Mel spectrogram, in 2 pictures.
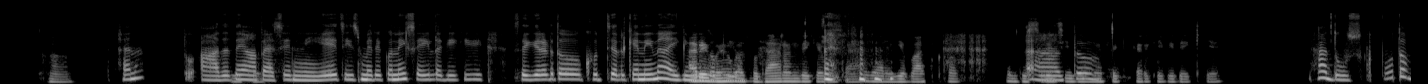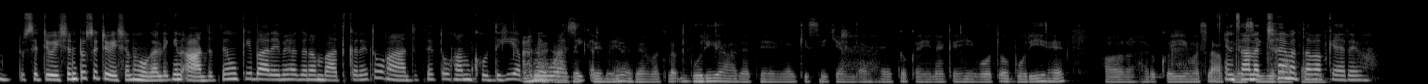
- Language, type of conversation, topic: Hindi, unstructured, अपने बारे में आपको कौन सी बात सबसे ज़्यादा पसंद है?
- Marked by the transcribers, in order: tapping; chuckle; in English: "फिट"; in English: "सिचूऐशन टू सिचूऐशन"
